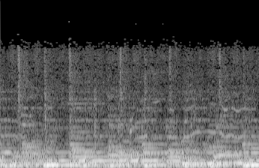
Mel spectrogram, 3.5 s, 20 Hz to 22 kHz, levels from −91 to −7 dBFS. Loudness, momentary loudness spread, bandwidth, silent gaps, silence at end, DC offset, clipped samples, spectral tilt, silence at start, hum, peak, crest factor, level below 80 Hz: -22 LUFS; 3 LU; 8.2 kHz; none; 0 s; under 0.1%; under 0.1%; -8 dB/octave; 0 s; none; -8 dBFS; 12 dB; -32 dBFS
